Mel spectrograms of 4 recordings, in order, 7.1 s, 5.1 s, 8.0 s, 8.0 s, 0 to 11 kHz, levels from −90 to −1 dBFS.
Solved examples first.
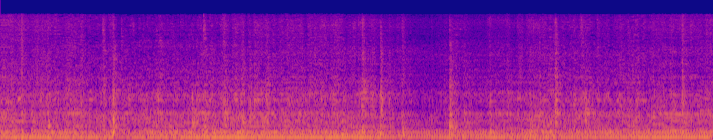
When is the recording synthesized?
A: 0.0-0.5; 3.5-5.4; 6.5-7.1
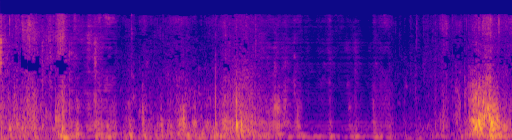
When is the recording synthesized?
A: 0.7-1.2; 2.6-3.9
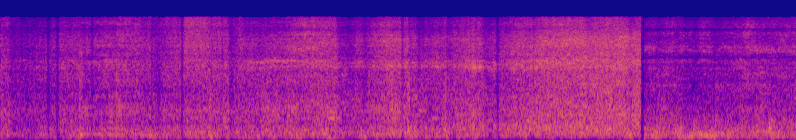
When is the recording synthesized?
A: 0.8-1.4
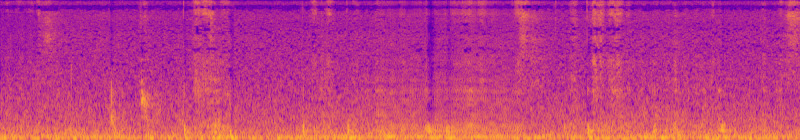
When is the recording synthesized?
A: 3.8-5.2

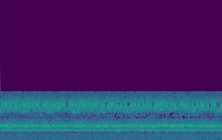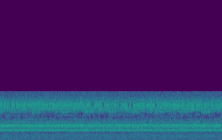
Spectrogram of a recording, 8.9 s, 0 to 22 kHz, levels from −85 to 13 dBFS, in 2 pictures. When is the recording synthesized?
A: 0.0-1.9; 4.0-8.9

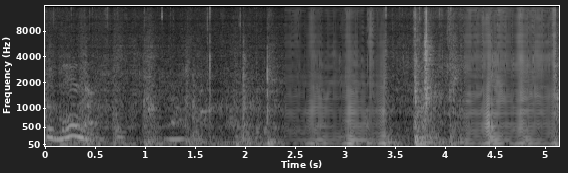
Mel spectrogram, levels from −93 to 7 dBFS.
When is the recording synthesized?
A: 2.4-3.4; 4.2-5.1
